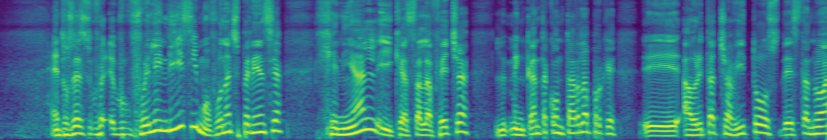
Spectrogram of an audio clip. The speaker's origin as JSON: {"language": "Spanish", "country": "El Salvador", "said": "como todo salvadoreño y todo chavito de 19, wow, 20 años"}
